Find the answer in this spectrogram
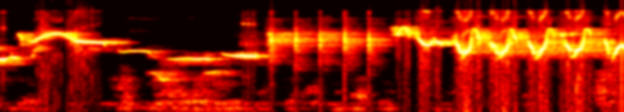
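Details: Brown-chested jungle flycatcher song for tutoring: clear descending whistled notes, then a dense, buzzy chatter, and finally a fast wavering trill of high, rippling notes.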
